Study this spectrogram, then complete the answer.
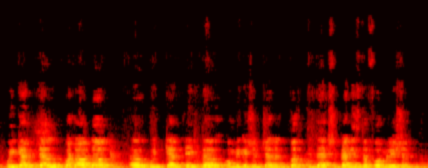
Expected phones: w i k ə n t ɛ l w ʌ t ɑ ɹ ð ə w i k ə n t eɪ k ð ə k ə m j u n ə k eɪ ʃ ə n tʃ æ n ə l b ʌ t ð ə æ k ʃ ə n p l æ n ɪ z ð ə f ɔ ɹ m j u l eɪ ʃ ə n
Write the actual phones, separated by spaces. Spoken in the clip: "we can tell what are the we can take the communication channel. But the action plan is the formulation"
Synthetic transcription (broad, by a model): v i k ə n t ɛ l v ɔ t ɑ ɹ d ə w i k ə n t eɪ k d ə k ə m j u n ə k eɪ ʃ ə n tʃ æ l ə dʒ b ʌ t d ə æ k ʃ ə n p l æ n ɪ z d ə f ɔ ɹ m j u l eɪ ʃ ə n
